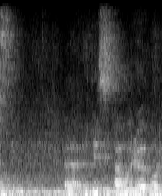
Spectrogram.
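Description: An older woman speaks calmly nearby.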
